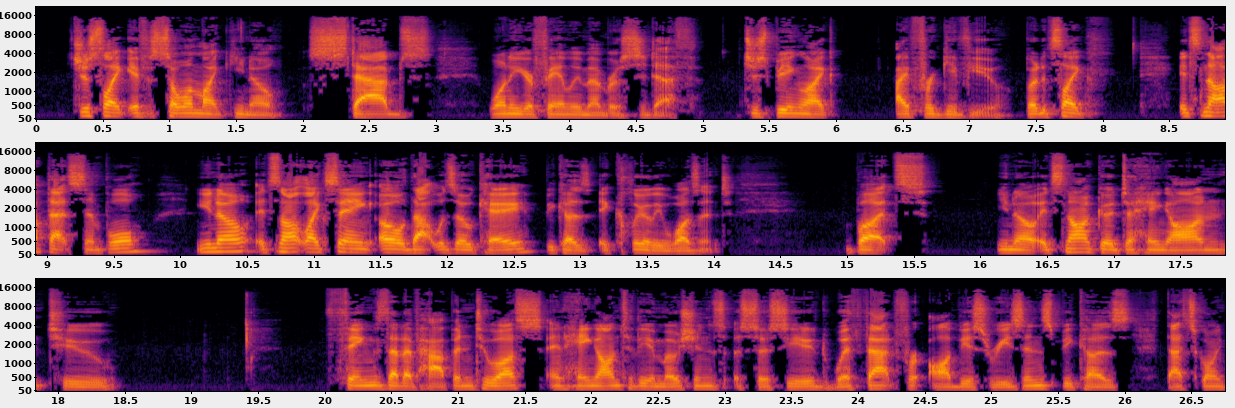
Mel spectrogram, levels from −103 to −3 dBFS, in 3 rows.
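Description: A speech recording with nothing technically wrong with it.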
